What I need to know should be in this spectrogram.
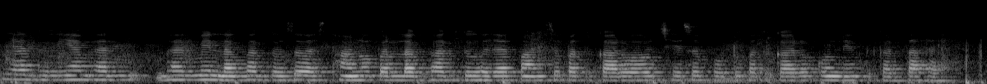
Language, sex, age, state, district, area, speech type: Hindi, female, 45-60, Uttar Pradesh, Ayodhya, rural, read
